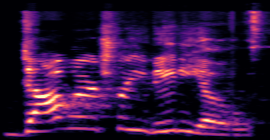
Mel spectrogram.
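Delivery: "Dollar" hit hard and slow; slow, stressed DOLLAR. Real, not acted. To viewers repeating her point, slow and disbelieving. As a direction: drag out Dollar Tree in disbelief. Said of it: "y'all literally see".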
